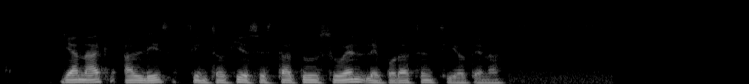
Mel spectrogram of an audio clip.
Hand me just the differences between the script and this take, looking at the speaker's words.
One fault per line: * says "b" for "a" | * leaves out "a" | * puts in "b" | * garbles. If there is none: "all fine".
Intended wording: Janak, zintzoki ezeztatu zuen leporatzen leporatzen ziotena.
* puts in "aldiz"
* leaves out "leporatzen"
